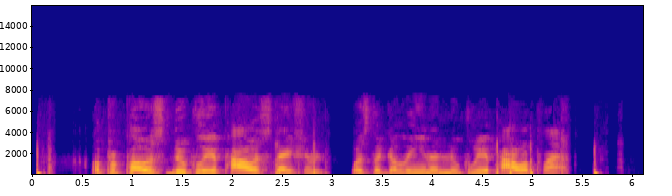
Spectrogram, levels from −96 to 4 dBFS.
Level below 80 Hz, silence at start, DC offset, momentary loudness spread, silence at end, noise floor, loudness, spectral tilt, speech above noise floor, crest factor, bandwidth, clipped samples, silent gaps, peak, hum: -40 dBFS; 0.05 s; under 0.1%; 15 LU; 0.45 s; -47 dBFS; -20 LUFS; -8 dB/octave; 28 dB; 18 dB; 7.4 kHz; under 0.1%; none; -2 dBFS; none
